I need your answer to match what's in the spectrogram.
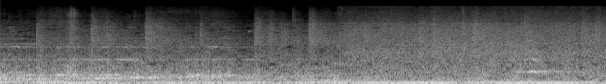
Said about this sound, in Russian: Поезд медленно идет вперед.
